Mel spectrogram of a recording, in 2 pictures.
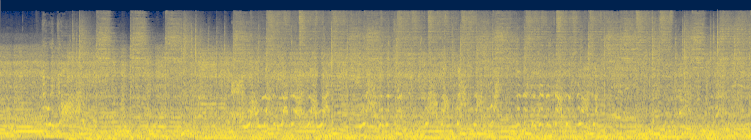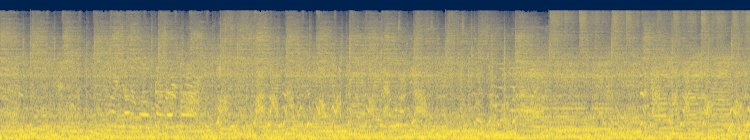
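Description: A metallic hardcore band playing live: loud, distorted electric guitars with bass and drums, dense and unbroken throughout.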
